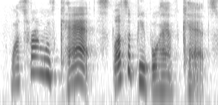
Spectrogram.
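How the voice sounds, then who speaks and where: Speaking fairly slowly in an Appalachian accent, a woman sounds animated, with lively intonation. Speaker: streamer. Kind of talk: heated debate. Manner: sarcastic, animated.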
